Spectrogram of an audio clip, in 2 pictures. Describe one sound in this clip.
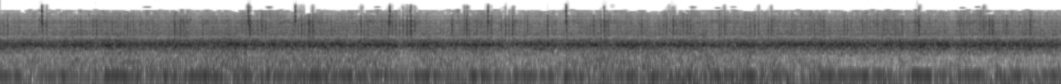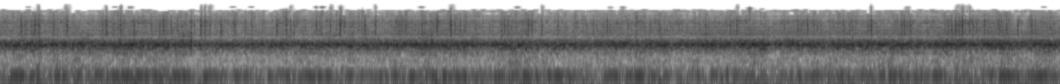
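A bicycle's parts rattle and tick over bumps.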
